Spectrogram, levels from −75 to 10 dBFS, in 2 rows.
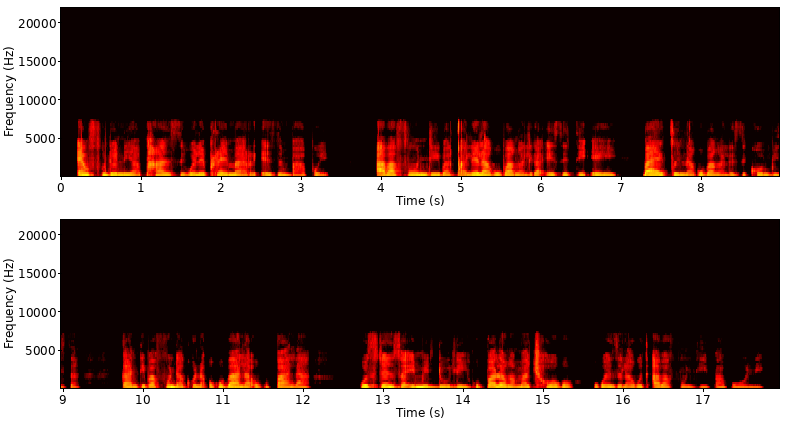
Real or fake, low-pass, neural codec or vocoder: real; 7.2 kHz; none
